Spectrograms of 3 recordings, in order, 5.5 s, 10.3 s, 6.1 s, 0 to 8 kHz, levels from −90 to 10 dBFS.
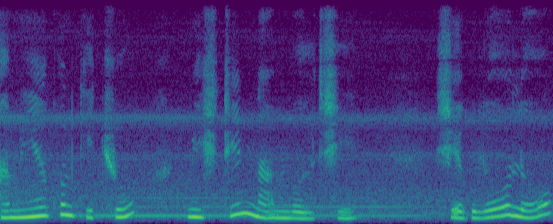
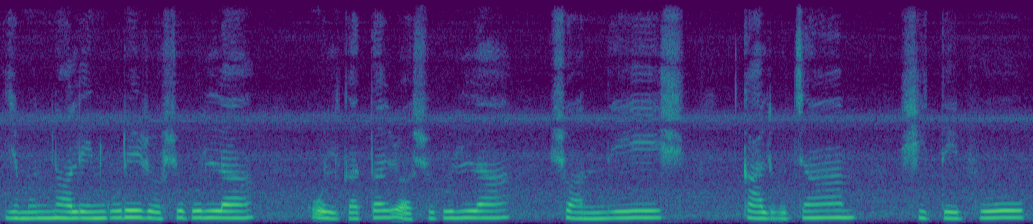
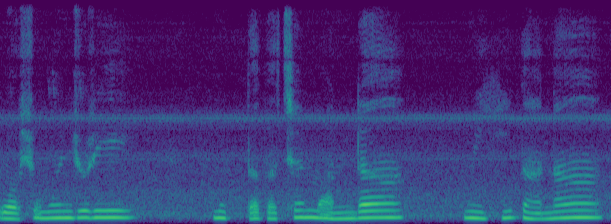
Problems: background sounds at intervals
